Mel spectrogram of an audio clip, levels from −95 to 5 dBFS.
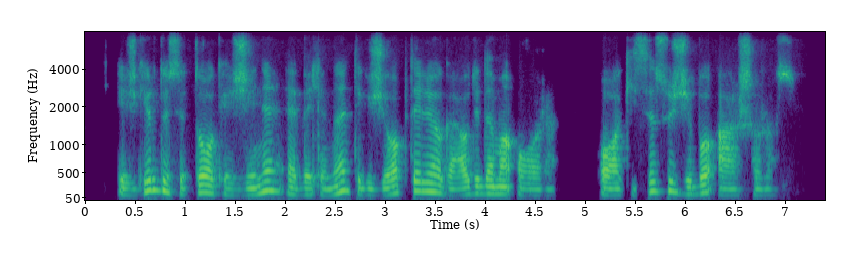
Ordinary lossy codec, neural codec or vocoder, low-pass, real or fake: Opus, 16 kbps; none; 7.2 kHz; real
